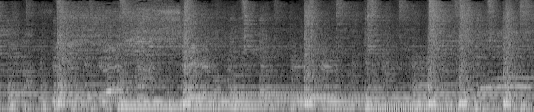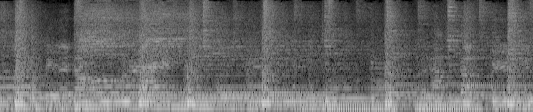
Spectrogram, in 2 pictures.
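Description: Live rock band playing an instrumental stretch: a drum kit keeping a steady beat under electric bass, guitar and keyboards, with some notes bending in pitch.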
